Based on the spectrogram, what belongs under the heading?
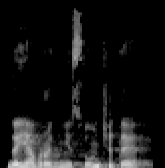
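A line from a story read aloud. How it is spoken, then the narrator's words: Nervous laugh. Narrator (Russian): нервно хохотнула ученица в ответ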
